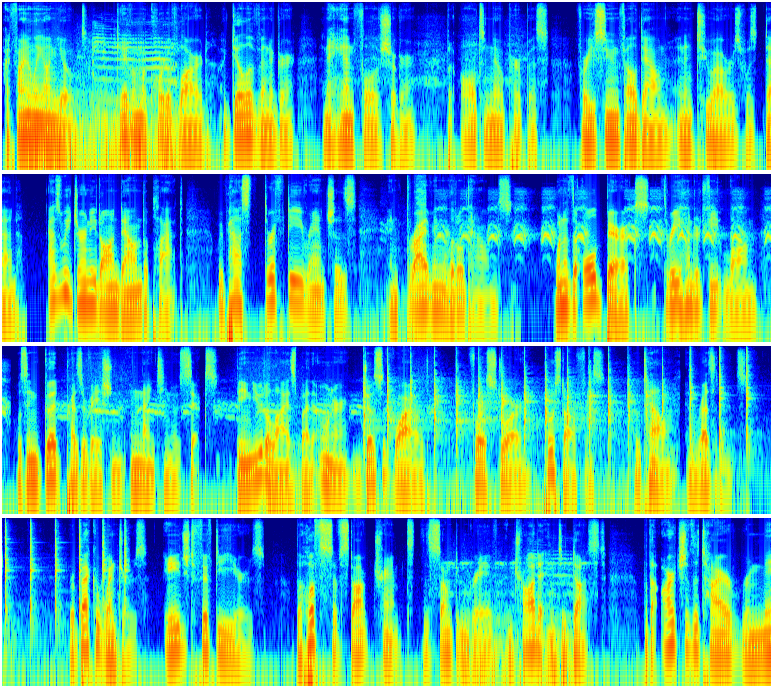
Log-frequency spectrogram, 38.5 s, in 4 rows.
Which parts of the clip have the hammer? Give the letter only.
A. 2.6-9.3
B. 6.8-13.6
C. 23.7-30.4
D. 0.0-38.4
C.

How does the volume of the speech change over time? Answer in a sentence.
The loudness of the speech stays about the same.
